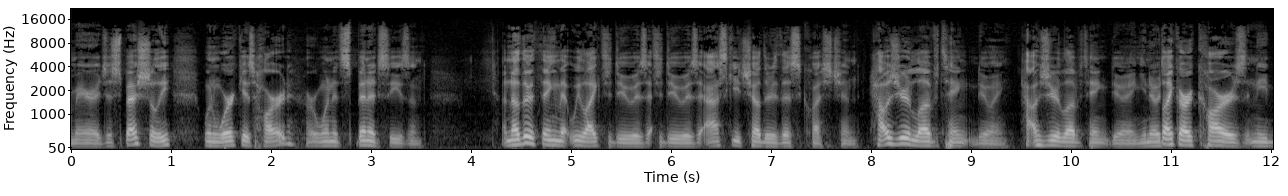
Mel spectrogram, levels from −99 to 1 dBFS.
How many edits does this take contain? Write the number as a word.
five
